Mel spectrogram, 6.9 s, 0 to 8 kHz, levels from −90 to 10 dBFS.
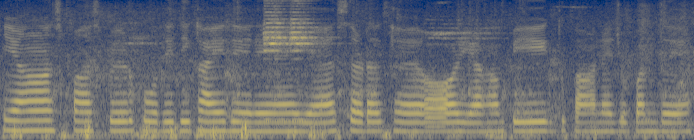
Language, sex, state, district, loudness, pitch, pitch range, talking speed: Hindi, female, Rajasthan, Bikaner, -17 LUFS, 195 Hz, 190-200 Hz, 180 wpm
